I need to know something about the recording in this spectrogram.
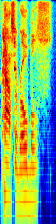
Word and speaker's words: Paso Robles: I'm just saying, you're obviously not local because you're saying it wrong. It's Paso Robles.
